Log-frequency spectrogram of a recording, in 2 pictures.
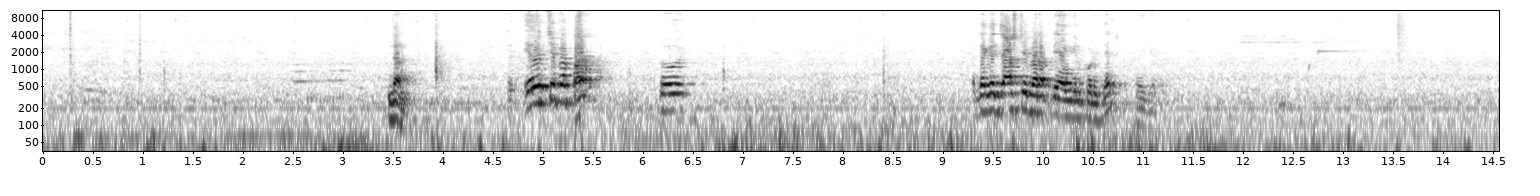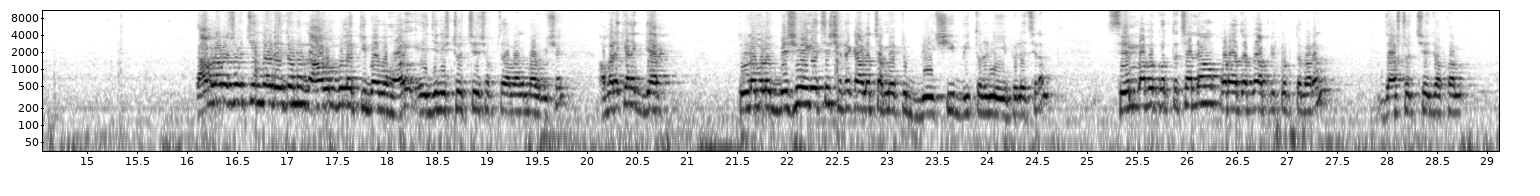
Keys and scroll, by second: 27.0 ctrl+=.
